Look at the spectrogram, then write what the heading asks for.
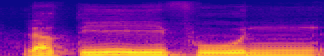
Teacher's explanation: Latifun, ini izhar, zahir kan bunyi fun tanpa dengung. Fun khabir, bir 4 harakat.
